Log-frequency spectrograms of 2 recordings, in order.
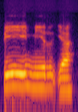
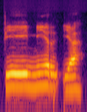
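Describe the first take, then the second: The two takes are said the same way.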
